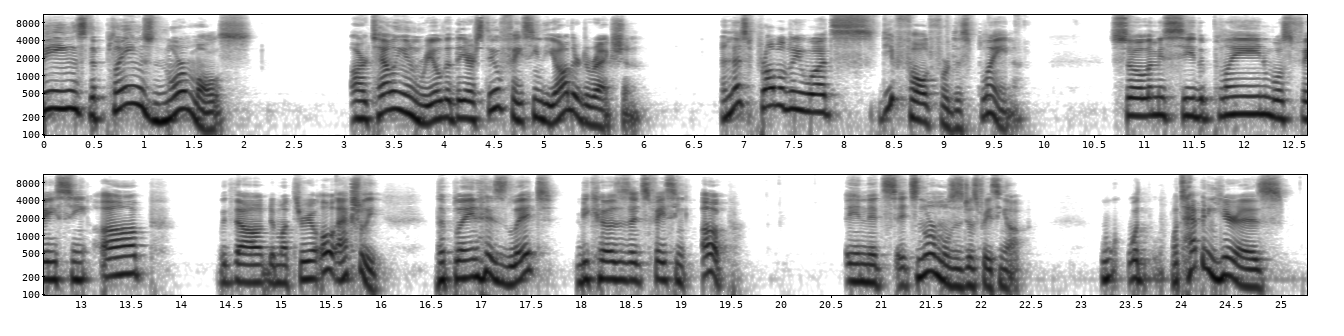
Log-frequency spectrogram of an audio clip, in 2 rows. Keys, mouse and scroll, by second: 7.8-10.2 typing, 8.0-15.8 right drag, 11.3 w, 12.4 s, 15.5 d, 19.8-21.4 right drag, 19.9 q.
